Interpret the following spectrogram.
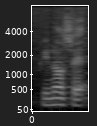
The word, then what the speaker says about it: Pinochet: General Augusto Pinochet pronounced Pinochet an army general led the coup.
